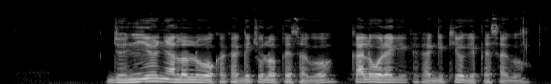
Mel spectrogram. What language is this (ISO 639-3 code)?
luo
